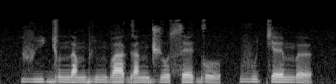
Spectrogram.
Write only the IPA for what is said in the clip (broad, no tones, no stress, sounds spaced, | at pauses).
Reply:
v i ɟ o n a m b i m b a ɡ a n d͡ʒ o s ɛ ɡ o | v u c ɛ m œ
